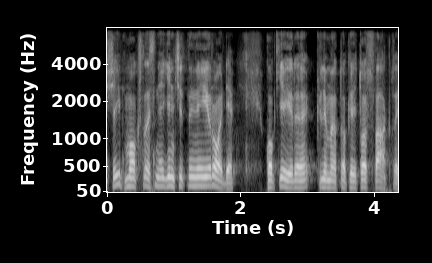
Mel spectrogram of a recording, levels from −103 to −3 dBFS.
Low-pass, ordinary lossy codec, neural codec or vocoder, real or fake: 7.2 kHz; none; codec, 16 kHz, 8 kbps, FunCodec, trained on LibriTTS, 25 frames a second; fake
